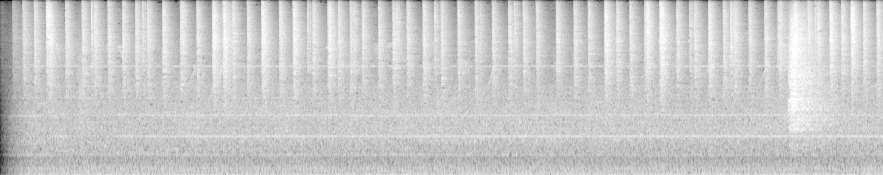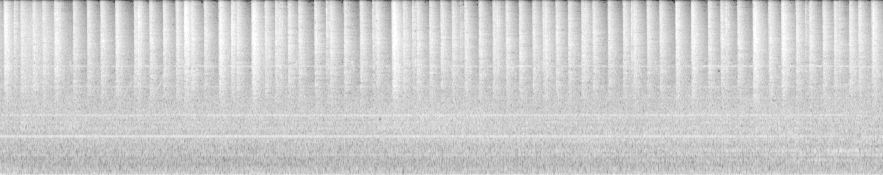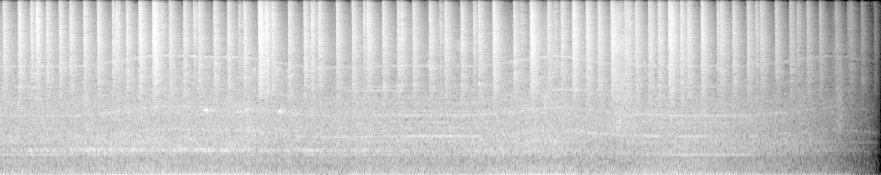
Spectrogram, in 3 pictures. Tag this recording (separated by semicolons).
engine; field-recording; locomotive; machine; sound-effect; train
